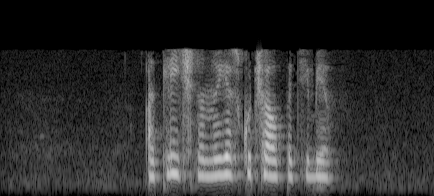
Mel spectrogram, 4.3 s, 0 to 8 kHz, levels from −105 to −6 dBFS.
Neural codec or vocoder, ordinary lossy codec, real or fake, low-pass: none; AAC, 16 kbps; real; 7.2 kHz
